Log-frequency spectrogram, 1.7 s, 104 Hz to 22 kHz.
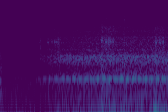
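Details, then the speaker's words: Sony FE 50mm f/2.8 Macro lens hunting focus: faint buzzing, grinding, clicking and scraping with a thin steady tone, known for this lens; normal autofocus motor noise. "this lens is known for its distinctive autofocus noise you could hear the buzzing the grinding the clicking"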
